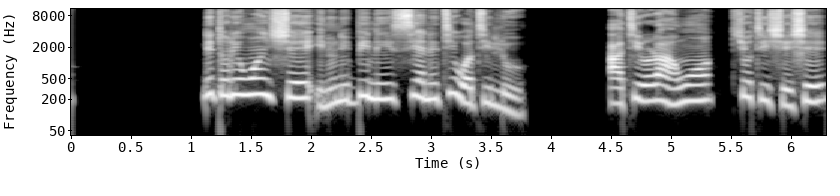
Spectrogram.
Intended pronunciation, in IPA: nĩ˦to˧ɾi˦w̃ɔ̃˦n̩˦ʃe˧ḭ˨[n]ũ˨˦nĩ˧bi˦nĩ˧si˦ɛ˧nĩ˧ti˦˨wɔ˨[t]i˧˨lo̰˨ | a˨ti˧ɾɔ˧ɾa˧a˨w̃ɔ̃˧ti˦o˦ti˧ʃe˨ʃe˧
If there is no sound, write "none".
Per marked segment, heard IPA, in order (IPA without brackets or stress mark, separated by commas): n, t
